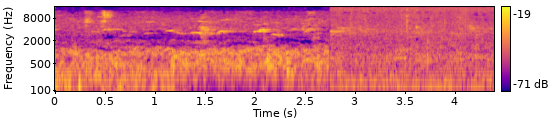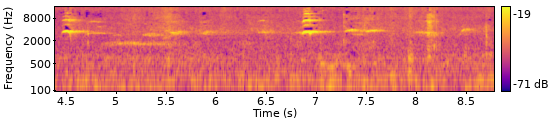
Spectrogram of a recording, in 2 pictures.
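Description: Faint outdoor ambience with a few short bird chirps, the clearest and loudest about seven seconds in.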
